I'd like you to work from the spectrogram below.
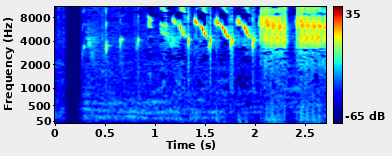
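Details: A trained European goldfinch, recorded by phone, starting quietly and building into a string of quick, high, descending twitters, then two harsh buzzy bursts near the end.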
